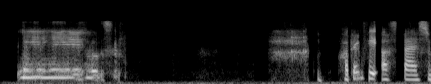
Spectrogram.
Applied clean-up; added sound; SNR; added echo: neural diffusion model UNIVERSE++.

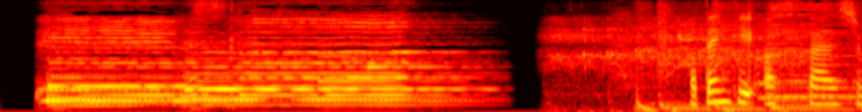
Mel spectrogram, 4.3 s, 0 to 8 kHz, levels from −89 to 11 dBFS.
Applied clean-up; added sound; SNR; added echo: none; Animal; 14 dB; none.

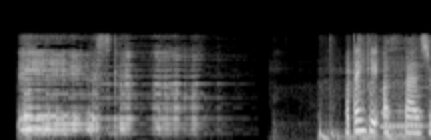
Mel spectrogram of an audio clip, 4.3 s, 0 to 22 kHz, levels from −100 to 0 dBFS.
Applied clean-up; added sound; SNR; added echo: neural mask model RNNoise.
